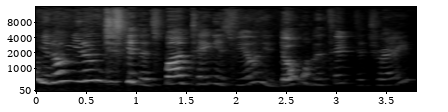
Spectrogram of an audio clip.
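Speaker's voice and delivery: ordinary delivery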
